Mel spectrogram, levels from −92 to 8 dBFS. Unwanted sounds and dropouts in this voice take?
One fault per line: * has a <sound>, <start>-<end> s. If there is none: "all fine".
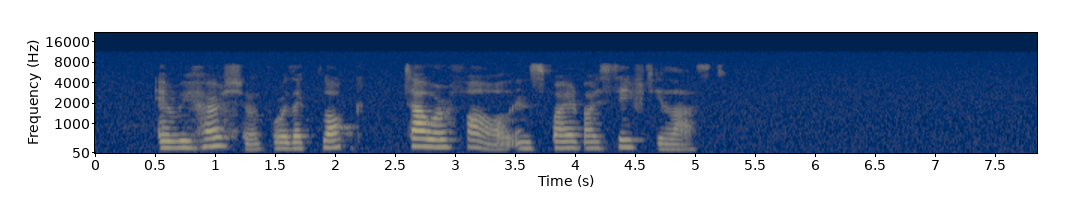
all fine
